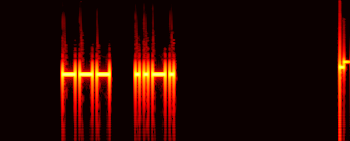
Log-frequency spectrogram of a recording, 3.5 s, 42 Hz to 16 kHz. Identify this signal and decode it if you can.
Morse code, heard as a keyed tone, about 28 wpm, spaced as for 20 wpm, 700 Hz. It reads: OF
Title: 2x Character Spacing - Top 300 Words - 28wpm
